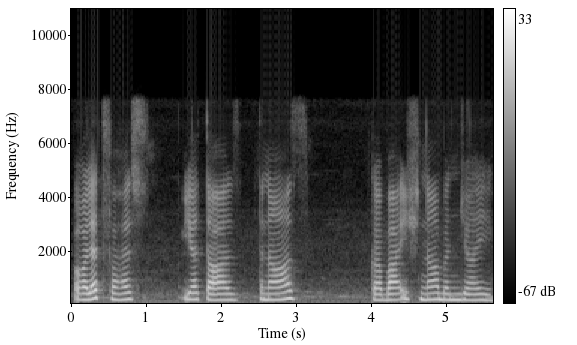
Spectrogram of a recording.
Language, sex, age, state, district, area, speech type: Urdu, female, 18-30, Bihar, Gaya, urban, spontaneous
